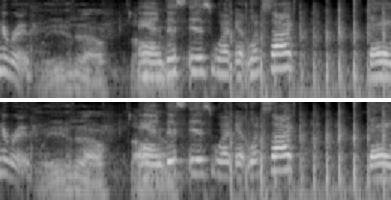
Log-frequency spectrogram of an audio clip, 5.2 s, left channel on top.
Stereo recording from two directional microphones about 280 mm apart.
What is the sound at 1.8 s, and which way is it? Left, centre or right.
Speech, left.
